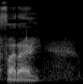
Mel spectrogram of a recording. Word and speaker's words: Farai: when I was born I've anglicized it it's actually pronounced farai but very early on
